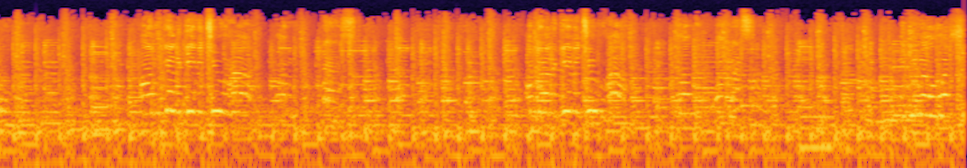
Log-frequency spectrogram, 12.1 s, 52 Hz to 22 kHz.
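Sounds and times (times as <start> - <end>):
drum kit beat: 0.0 - 12.0
electric guitars: 0.0 - 12.0
person singing: 1.8 - 4.6, 6.6 - 9.9, 11.2 - 12.0.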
